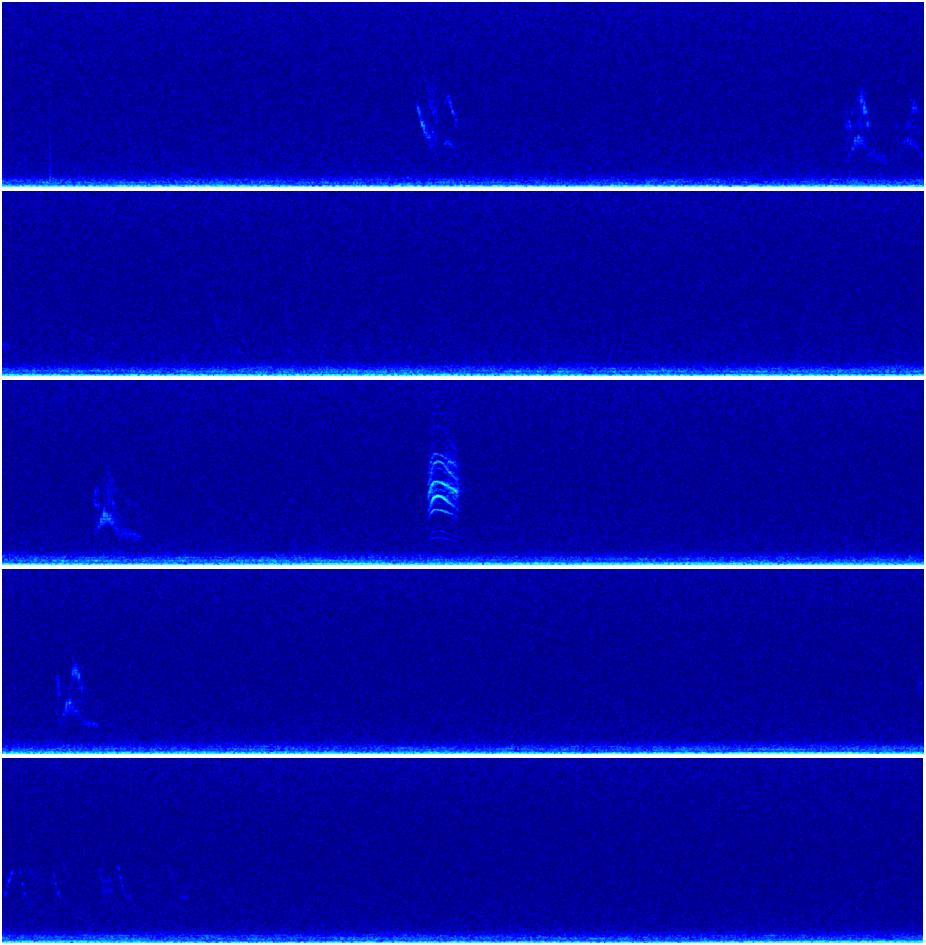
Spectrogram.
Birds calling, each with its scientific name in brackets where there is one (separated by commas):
Eurasian Skylark (Alauda arvensis), Hawaii Amakihi (Chlorodrepanis virens)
